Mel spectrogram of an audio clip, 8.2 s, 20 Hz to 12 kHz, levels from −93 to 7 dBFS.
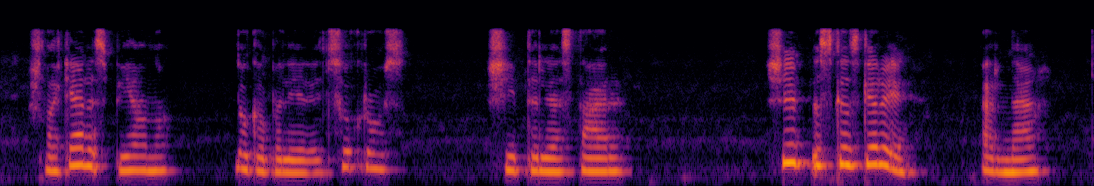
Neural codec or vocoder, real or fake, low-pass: codec, 16 kHz, 8 kbps, FunCodec, trained on Chinese and English, 25 frames a second; fake; 7.2 kHz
